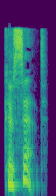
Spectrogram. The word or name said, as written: cassette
